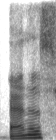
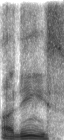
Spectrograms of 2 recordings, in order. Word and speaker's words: anise: licorice plants out there or anise or a nice whichever way you want to pronounce it they either one of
